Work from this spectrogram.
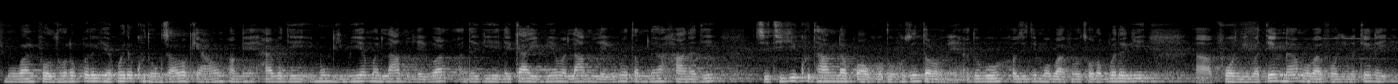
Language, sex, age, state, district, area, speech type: Manipuri, male, 18-30, Manipur, Kakching, rural, spontaneous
